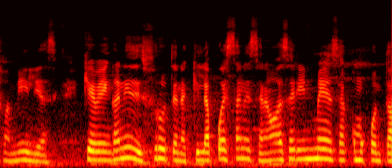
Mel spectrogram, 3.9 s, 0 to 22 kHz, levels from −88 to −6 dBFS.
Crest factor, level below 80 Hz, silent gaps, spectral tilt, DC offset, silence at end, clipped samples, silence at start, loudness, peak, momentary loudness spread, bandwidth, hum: 18 dB; -64 dBFS; none; -6 dB/octave; under 0.1%; 0 s; under 0.1%; 0 s; -34 LUFS; -16 dBFS; 5 LU; 14 kHz; none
